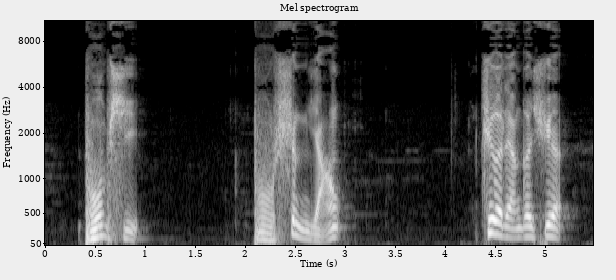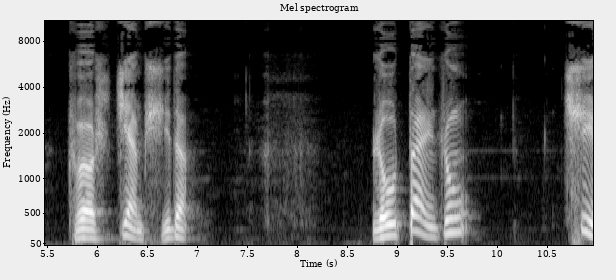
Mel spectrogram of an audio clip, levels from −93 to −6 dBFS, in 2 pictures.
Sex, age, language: male, 60-79, Chinese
